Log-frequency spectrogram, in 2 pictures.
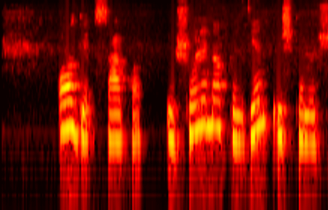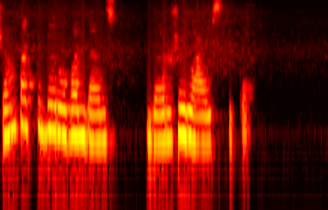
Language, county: Lithuanian, Alytus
